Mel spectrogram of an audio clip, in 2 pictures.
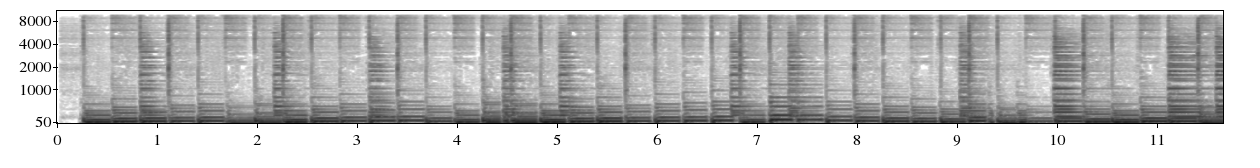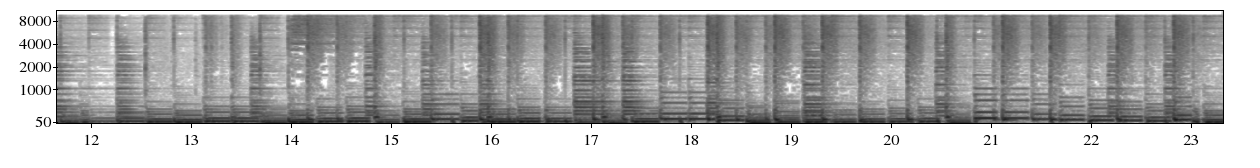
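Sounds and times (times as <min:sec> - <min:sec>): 
bop: 0:00.3 - 0:23.3.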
